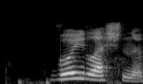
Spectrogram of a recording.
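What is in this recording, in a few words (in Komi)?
"вӧйласьны", Komi-Zyrian, female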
